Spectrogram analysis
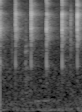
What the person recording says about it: there's a ball in here you can hear it shake it all up get everything mixed together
